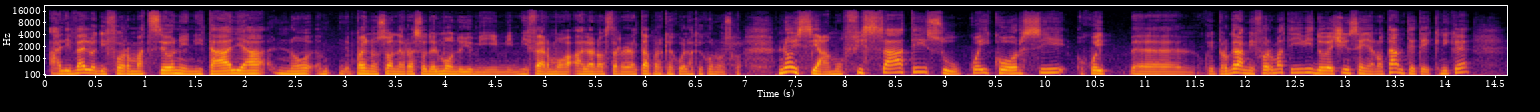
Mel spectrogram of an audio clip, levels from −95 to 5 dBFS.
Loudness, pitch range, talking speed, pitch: -20 LUFS, 140-180 Hz, 175 wpm, 155 Hz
